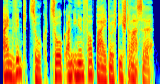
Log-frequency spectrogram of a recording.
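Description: A man narrating a fantasy story aloud in a steady reading voice. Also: mid-range voice, a little slow, breathy edge, no echo, clean studio sound.

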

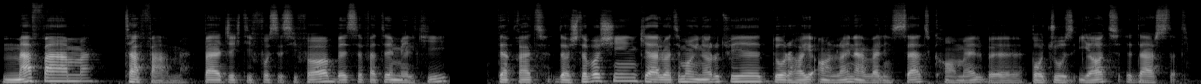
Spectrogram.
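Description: A man with a fairly low voice runs a French lesson podcast. He drills verb forms slowly and deliberately, then rattles through explanations in easy, casual talk. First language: Persian. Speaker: French teacher and podcast host.

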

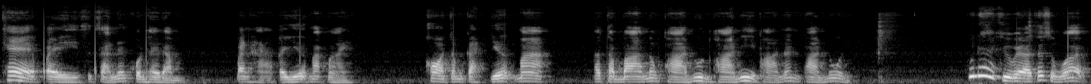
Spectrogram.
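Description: A man in casual chat on a podcast, talking quickly and animatedly, firing off rapid questions. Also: mid-range voice, animated, dark tone, poor audio.

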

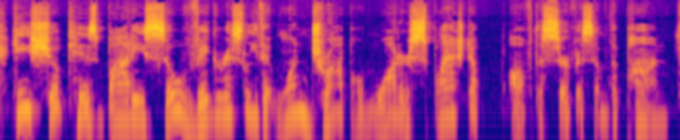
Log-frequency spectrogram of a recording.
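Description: A man telling an animal tale aloud, expressive and slipping into whispers for suspense. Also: on the high side. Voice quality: husky. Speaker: storyteller. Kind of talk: animated oral storytelling.

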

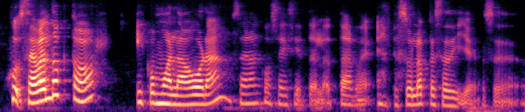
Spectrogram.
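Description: A woman's voice: medium pitch, big pitch swings, brisk, gravelly, a little mellow. A woman with a Mexican Spanish accent tells a personal story with emotion, full of fillers and tag questions.

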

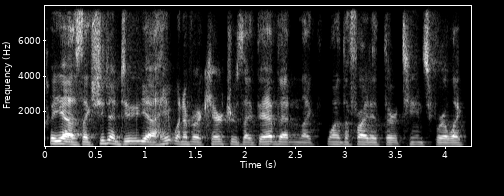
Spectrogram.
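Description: A man's voice: medium pitch, steady tone, racing, over a noisy crowd. A man co-hosting a casual movie podcast, agreeable and chuckling, sometimes teasing the others with trivia. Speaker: podcast co-host. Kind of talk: casual movie review chat.

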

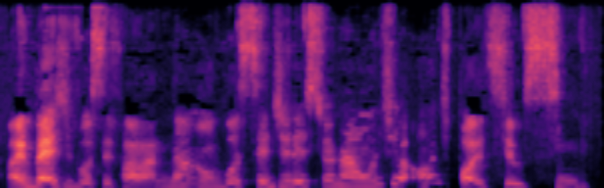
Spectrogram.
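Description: A woman hosting a casual podcast conversation, telling stories in an animated way and often ending with "né?". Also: brisk, dry recording. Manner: animated storytelling, often ends with "né?"; acts out children's voices with big pitch jumps. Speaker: podcast host.

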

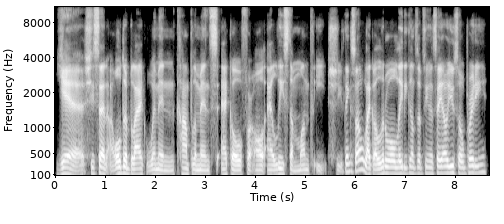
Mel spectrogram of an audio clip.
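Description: Talking at normal speed with few pauses, this man has a lowish voice and there's no room sound. He's a podcast co-host in casual chat mode, laid-back and slangy, reading listener comments out loud.

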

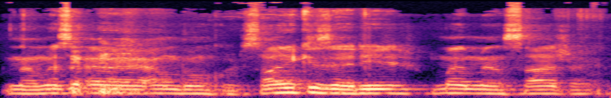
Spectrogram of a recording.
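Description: A young man with a European Portuguese accent talks casually among friends. He moves along quickly in a mid-range voice with a soft, mellow tone. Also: medium pitch, fairly even intonation, echoey room. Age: young adult. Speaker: podcast co-host.

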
